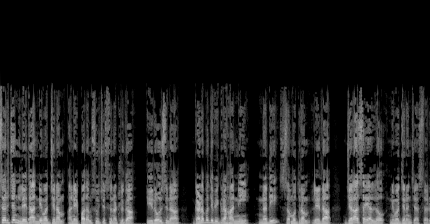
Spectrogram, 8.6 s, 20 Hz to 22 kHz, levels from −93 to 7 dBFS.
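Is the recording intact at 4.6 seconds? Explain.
No. At 4.6 seconds the speech carries the same damage that runs through the whole clip: the top end is missing, with nothing above 13.8 kHz, and sibilants and sustained sounds take on a smeared, warbling, fizzy texture. The likely cause is AAC compression at a low bitrate, consistent with roughly 32 kbps. To fit that budget, the encoder lowers its cut-off and quantises each frame's spectrum coarsely, leaving holes that come through as a dull, swirling character.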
